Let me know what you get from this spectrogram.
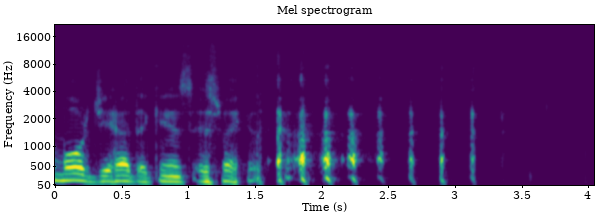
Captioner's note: Ketawa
